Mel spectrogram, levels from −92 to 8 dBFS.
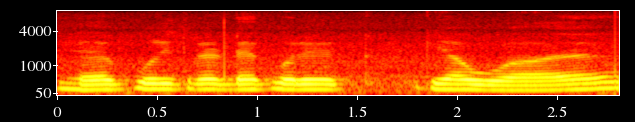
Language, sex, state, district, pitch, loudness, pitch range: Hindi, male, Haryana, Rohtak, 140 Hz, -12 LUFS, 135-150 Hz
